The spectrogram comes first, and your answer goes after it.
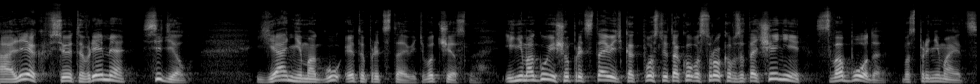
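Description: Over a silent background in a very clean recording, a man with a fairly high pitch and vocal fry speaks at a moderate pace with very wide pitch swings. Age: 30s. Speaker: podcast host. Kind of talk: podcast intro narration.

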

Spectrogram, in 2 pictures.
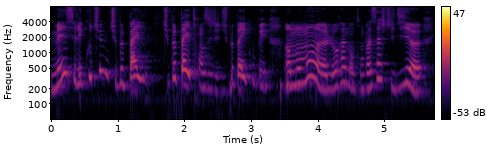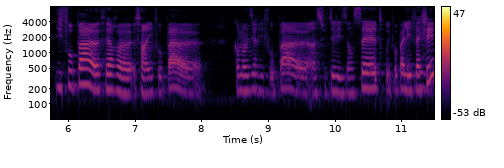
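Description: At a medium pitch and a fairly quick pace, a woman talks with lively intonation and vocal fry. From Western Europe, Cameroonian heritage. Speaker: poet. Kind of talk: public book club discussion. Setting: live venue with audience. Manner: hesitant, many repetitions.

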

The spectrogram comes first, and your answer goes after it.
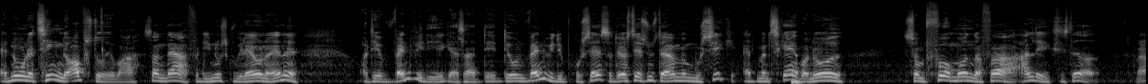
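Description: Very fast delivery, somewhat breathy, with lively intonation. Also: man, fairly high pitch for a man. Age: 40s. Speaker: metal bassist. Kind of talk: casual chat.

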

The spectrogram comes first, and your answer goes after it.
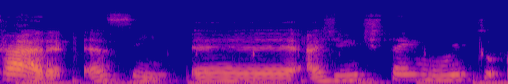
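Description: Clear noise fills the background as the pitch moves in an ordinary way. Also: woman. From Brazil, Minas Gerais. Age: 20s. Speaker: traveler. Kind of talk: casual interview. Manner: animated.

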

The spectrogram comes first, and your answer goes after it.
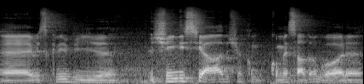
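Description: With noticeable background noise and audible room echo, a man talks at a fairly quick pace and a fairly low pitch. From Brasília, Brazil. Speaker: adult content creator. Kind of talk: casual interview.

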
